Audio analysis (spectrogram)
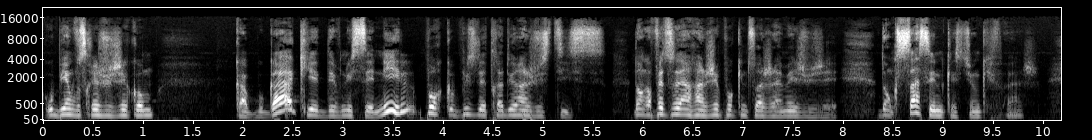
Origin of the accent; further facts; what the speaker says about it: Rwanda; on est rwandais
